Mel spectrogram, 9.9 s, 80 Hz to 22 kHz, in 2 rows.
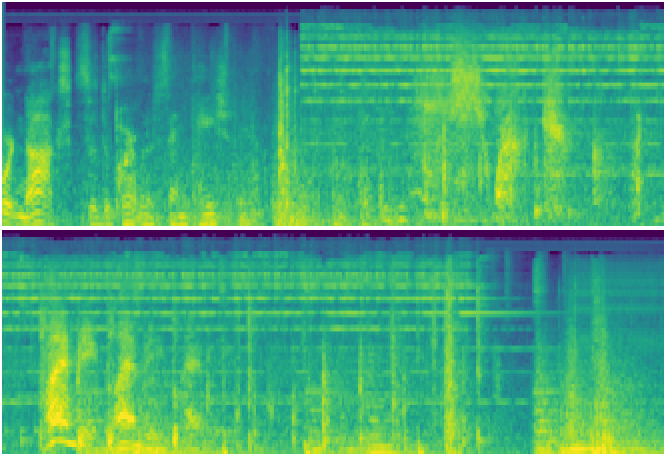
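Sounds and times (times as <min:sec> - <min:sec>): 
speech: 0:00.0 - 0:04.4, 0:05.3 - 0:06.8
sanitation department office security alarm ringing after lock picked: 0:02.1 - 0:09.9.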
